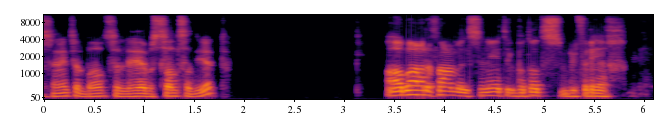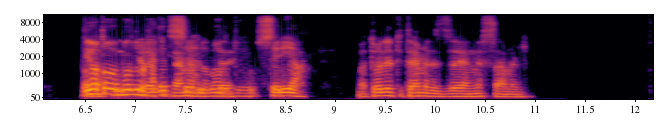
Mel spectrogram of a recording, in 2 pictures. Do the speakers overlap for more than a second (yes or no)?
yes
